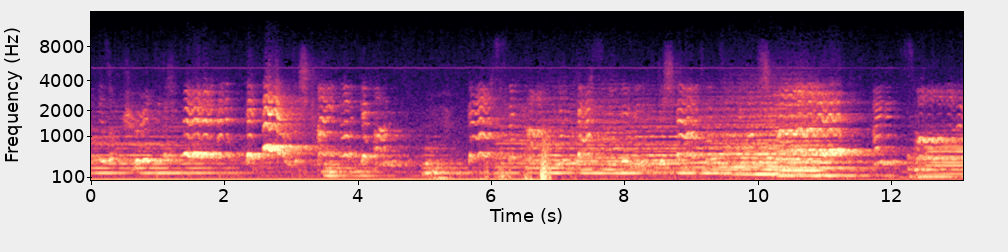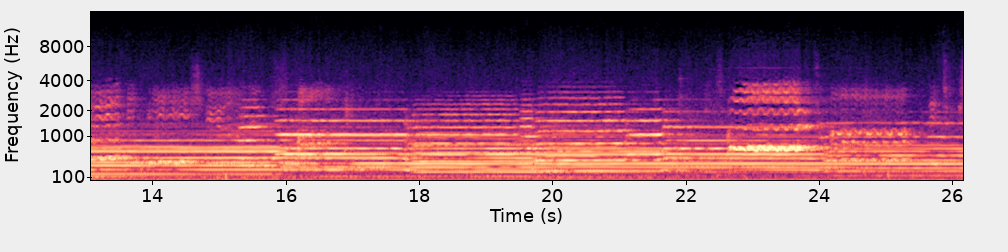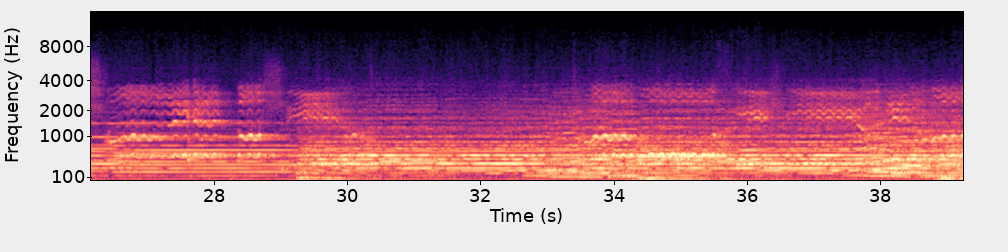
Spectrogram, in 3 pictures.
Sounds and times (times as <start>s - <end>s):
Music: 0.0s - 39.2s
Singing: 5.7s - 17.2s, 22.6s - 30.7s, 33.4s - 39.2s.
